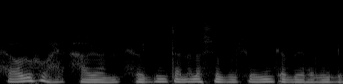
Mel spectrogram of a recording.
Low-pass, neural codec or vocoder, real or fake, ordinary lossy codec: none; codec, 16 kHz, 0.7 kbps, FocalCodec; fake; none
